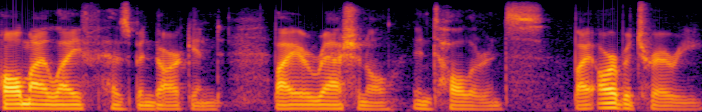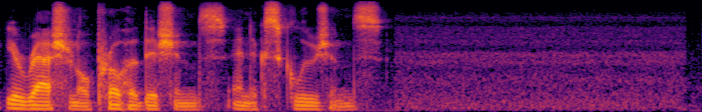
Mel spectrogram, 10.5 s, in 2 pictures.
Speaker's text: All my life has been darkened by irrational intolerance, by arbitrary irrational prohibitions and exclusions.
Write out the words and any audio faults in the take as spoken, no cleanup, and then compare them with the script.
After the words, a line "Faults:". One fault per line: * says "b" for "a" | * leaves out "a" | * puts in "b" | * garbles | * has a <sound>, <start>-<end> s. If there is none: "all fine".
All my life has been darkened by irrational intolerance, by arbitrary irrational prohibitions and exclusions.
Faults:
all fine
